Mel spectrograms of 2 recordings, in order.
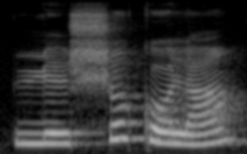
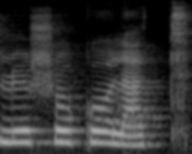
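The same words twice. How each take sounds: First: The final T is silent. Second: A final T sound is pronounced. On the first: The speaker calls it right. "la lettre muette T" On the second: The speaker calls it wrong. "ما نقولوش"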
